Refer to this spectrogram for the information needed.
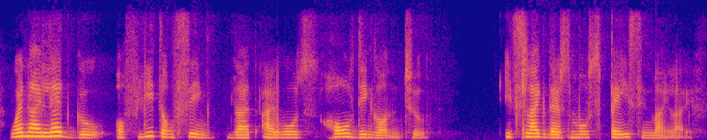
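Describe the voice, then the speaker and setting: The woman's voice sits at a fairly low pitch with ordinary pitch variation. She talks at a fairly slow pace. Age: 60s. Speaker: holistic healer. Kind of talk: casual chat. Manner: halting.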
